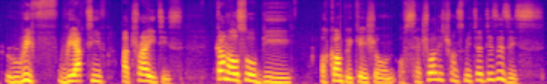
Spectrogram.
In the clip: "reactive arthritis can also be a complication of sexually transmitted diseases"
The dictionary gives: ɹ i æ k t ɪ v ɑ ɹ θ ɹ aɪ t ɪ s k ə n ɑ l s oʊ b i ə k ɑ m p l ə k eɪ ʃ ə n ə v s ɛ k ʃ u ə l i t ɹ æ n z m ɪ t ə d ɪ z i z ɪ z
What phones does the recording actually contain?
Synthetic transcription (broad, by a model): ɹ i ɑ k t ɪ v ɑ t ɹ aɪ t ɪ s k ə n ɑ l s oʊ b i ə k ɑ m p l ə k eɪ ʃ ə n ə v s ɛ k ʃ u ə l i t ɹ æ n s m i t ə d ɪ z i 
